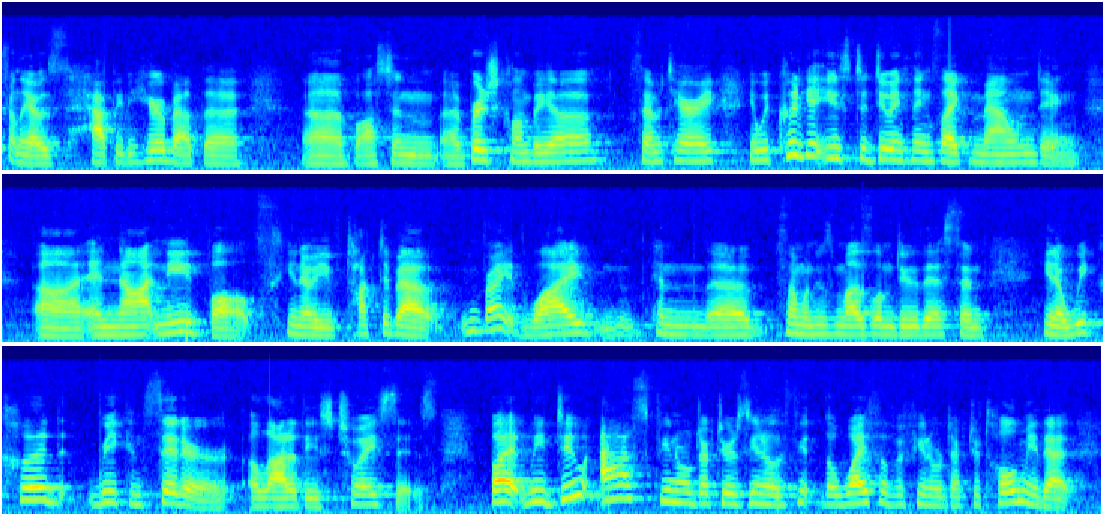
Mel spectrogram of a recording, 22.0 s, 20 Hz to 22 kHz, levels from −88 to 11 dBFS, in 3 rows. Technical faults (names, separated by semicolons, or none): clock drift buffer slips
